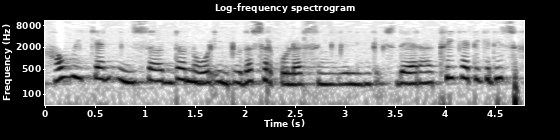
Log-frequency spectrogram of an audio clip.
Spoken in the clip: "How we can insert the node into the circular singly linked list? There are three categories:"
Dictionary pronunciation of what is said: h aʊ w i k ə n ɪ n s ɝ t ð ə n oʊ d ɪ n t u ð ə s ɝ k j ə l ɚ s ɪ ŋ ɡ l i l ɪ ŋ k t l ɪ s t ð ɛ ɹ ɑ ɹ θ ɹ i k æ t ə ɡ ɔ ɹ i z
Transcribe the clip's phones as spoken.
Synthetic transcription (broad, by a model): h aʊ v i k ə n ɪ n s ɝ t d ə n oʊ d ɪ n t u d ə s ɝ k j ə l ɚ s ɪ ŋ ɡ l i l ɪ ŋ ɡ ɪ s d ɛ ɹ ɑ ɹ t ɹ i k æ t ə ɡ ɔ ɹ i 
